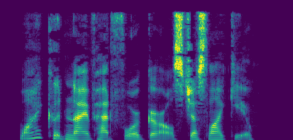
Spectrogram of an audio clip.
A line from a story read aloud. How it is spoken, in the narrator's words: sighed, mystified, said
